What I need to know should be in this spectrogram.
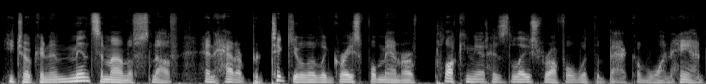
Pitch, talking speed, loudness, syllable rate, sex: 105 Hz, 210 wpm, -19 LUFS, 5.6 syllables/s, male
